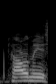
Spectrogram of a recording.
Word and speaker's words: Ptolemy: Ptolemy is spelled with a P, but the P is silent.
